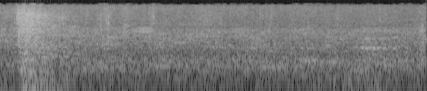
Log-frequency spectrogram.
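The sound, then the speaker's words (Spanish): The heavy wooden bull pen gate of a bullring bangs open with one loud, low thud near the start as the second part of the bullfight begins, followed by a steady wash of crowd murmur and ambient noise. “Bueno, se abre la puerta de Toriles y va a comenzar la segunda parte de la corrida.”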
